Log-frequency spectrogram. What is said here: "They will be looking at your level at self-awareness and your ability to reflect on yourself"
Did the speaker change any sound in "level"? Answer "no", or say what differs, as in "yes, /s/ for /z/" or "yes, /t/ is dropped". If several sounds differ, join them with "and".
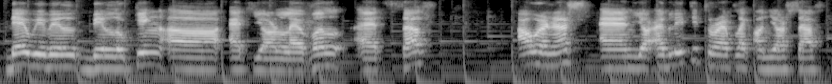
no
